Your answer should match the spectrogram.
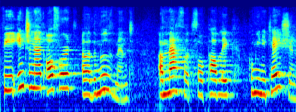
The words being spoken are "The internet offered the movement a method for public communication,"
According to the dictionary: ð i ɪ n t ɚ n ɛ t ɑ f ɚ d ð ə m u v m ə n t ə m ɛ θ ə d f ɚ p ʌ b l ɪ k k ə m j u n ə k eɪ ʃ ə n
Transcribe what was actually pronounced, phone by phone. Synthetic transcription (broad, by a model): ð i ɪ n t ɚ n ɛ t ɑ f ɚ d ð ə m u v m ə n t ə m ɛ θ ə d f ɚ p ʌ b l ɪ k k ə m j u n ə k eɪ ʃ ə n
